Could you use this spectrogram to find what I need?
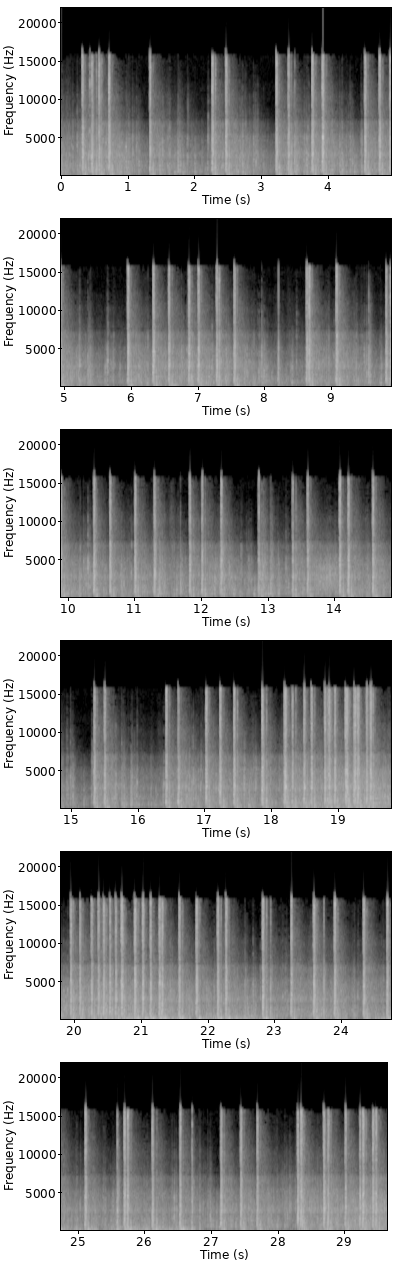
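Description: Fireworks bang and crackle rapidly nearby, echoing off buildings.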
